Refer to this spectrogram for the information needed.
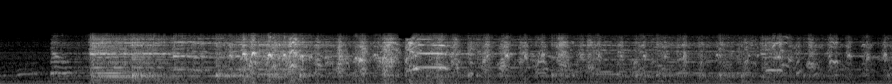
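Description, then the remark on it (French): A busy flock of chickens on the Kofi et Loupété poultry farm clucks and squawks nonstop, with a rooster crowing among them, loud, starting after a brief quiet moment and continuing to the end. “Nous avons les meilleurs poulets.”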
